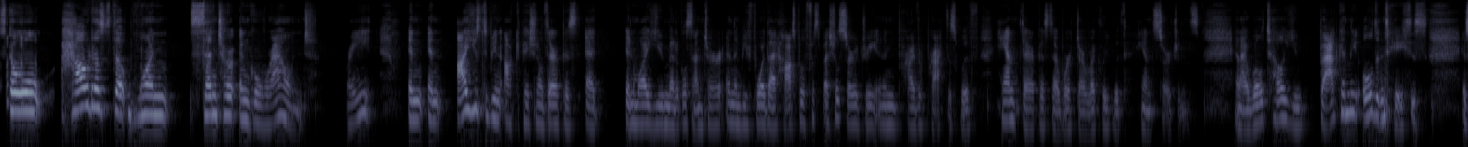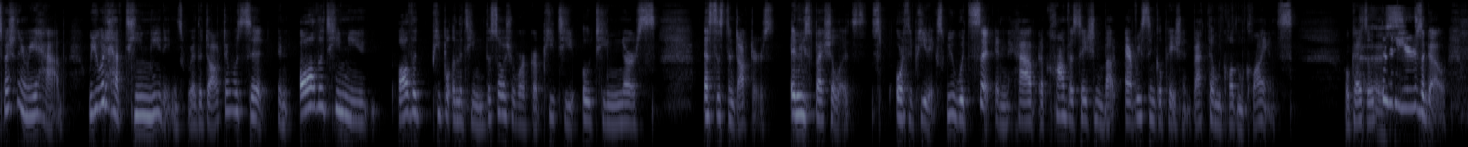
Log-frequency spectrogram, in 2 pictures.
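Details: Adult woman speaking; typical voice.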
